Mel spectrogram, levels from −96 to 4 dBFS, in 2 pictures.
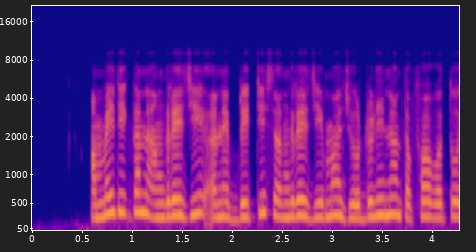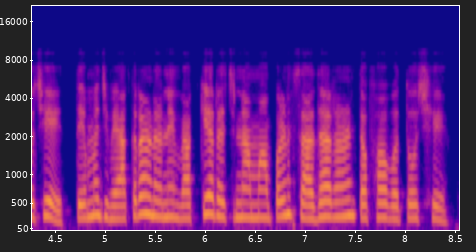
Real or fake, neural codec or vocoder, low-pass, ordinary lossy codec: real; none; 7.2 kHz; Opus, 24 kbps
